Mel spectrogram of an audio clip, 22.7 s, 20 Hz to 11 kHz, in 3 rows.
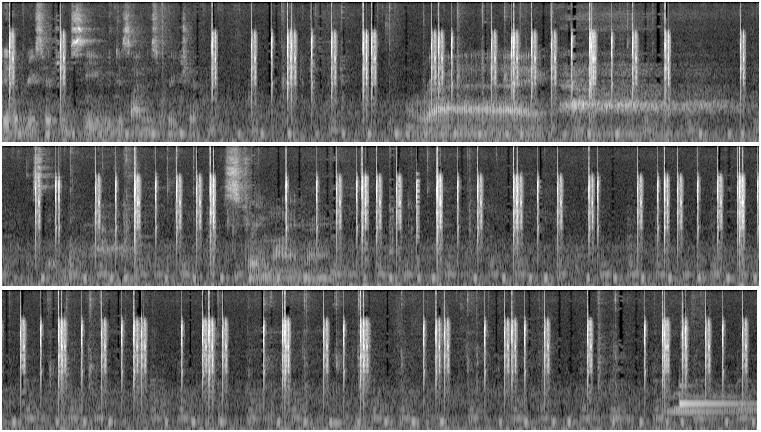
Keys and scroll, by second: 9.9 alt+a, 21.1 alt+a.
